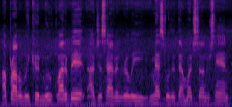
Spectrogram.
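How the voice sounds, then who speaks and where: A man's voice: mid-range voice, flat delivery, a little fast. Guy w a sinus cold, folksy and rambly, filming himself outdoors, bit of background noise. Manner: rambling, folksy, many fillers. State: congested from a sinus infection. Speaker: fishing vlogger. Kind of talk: casual gear walkthrough.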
